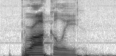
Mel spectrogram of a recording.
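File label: "broccoli", US English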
